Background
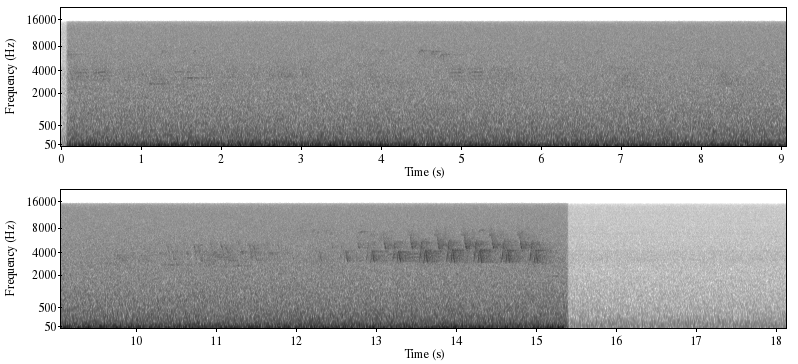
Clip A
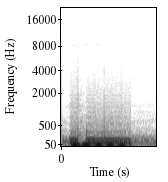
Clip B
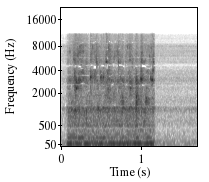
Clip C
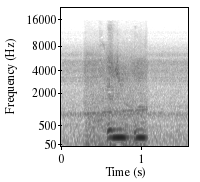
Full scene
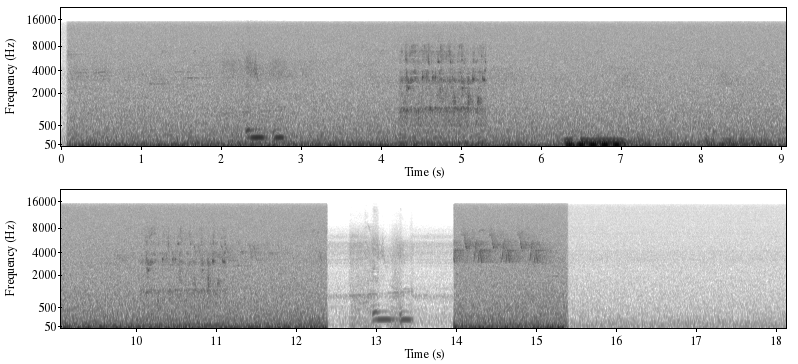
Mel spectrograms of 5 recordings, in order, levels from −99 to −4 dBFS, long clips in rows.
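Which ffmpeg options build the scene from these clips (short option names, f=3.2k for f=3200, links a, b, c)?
-filter_complex "[3:a]asplit=2[a][b];[2:a]asplit=2[c][d];[1:a]asplit=2[e][f];[0:a]volume=-7.5dB[g];[a]bass=f=250:g=-2,treble=f=4k:g=6[h];[c]acompressor=threshold=-27dB:ratio=6:attack=3.2:release=140:knee=1:detection=peak[i];[e]asubboost=boost=9.5:cutoff=150[j];[f]acompressor=threshold=-31dB:ratio=6:attack=3.2:release=140:knee=1:detection=peak[k];[b]acompressor=threshold=-30dB:ratio=6:attack=3.2:release=140:knee=1:detection=peak[l];[g]asplit=2[m][n];[m]atrim=end=12.384[o];[l]atrim=end=1.59,asetpts=PTS-STARTPTS,volume=-8.5dB[p];[n]atrim=start=13.966[q];[h]atrim=end=1.59,asetpts=PTS-STARTPTS,volume=-4dB,afade=t=in:d=0.004:c=hsin,afade=t=out:st=1.586:d=0.004:c=hsin,adelay=1730[r];[i]atrim=end=1.7,asetpts=PTS-STARTPTS,volume=-2dB,afade=t=in:d=0.004:c=hsin,afade=t=out:st=1.696:d=0.004:c=hsin,adelay=4150[s];[j]atrim=end=1.18,asetpts=PTS-STARTPTS,volume=-2.5dB,afade=t=in:d=0.004:c=hsin,afade=t=out:st=1.176:d=0.004:c=hsin,adelay=272538S[t];[k]atrim=end=1.18,asetpts=PTS-STARTPTS,volume=-0.5dB,afade=t=in:d=0.004:c=hsin,afade=t=out:st=1.176:d=0.004:c=hsin,adelay=7950[u];[d]atrim=end=1.7,asetpts=PTS-STARTPTS,volume=-13.5dB,afade=t=in:d=0.004:c=hsin,afade=t=out:st=1.696:d=0.004:c=hsin,adelay=9960[v];[o][p]acrossfade=d=0.004:c1=hsin:c2=hsin[w];[w][q]acrossfade=d=0.004:c1=hsin:c2=hsin[x];[x][r][s][t][u][v]amix=inputs=6:normalize=0"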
